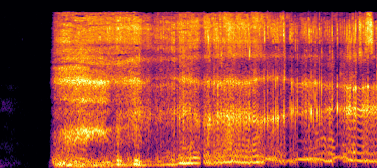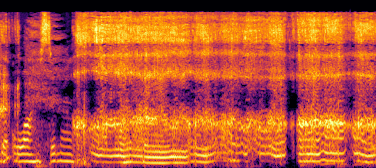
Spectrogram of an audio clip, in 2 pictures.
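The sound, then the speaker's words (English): A person makes a drawn-out, breathy, rasping vocal imitation of ocean waves, rising and falling continuously for several seconds, with a few brief spoken words mixed in. “because he's like sitting there listening to the ocean sounds. Do you wanna do that?”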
